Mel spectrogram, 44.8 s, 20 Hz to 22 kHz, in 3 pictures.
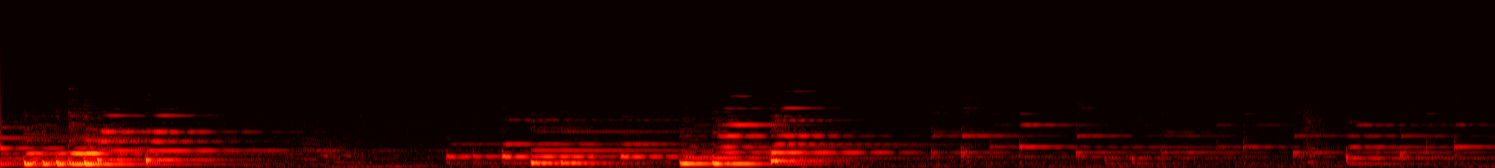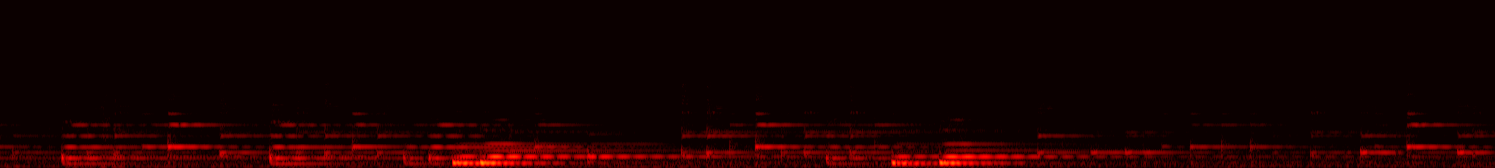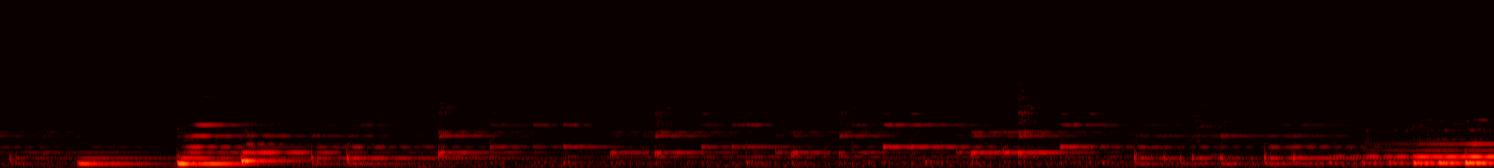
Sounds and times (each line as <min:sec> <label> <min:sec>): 0:00.0 Steel Drums 0:44.8
0:00.0 outside noise 0:44.8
